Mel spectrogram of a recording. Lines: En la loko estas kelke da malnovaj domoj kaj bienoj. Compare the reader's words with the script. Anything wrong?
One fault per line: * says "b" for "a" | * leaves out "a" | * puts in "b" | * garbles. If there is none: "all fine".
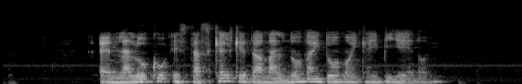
all fine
